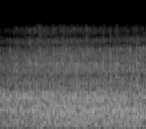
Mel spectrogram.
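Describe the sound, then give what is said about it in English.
A train departs, setting off for the west toward safer territory, with a steady, dense rumble and a hissing wash of noise that holds at an even level throughout, with no voices. “As the train set off for the west, for safer territory.”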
